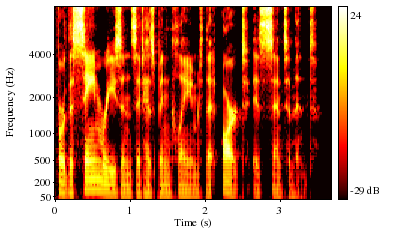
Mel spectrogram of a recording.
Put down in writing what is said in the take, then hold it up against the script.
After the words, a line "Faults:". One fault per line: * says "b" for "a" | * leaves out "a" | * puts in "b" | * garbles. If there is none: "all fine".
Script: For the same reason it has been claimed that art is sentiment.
For the same reasons it has been claimed that art is sentiment.
Faults:
* says "reasons" for "reason"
